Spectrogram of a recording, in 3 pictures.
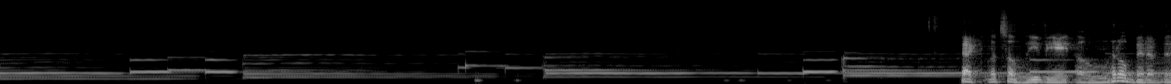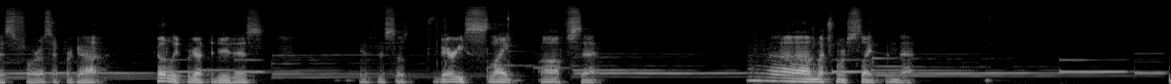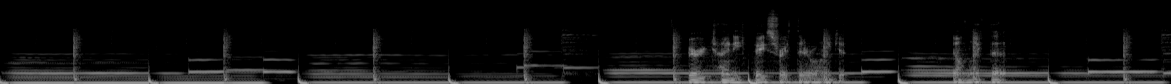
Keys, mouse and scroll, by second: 2.1 g, 3.0 click, 3.4 g, 4.6 middle click, 5.3 middle click, 5.8 middle click, 6.2 middle click, 6.6 shift+middle click, 7.1 middle click, 7.8 middle click, 12.2-17.6 drag, 18.2-22.2 drag, 19.9 Right, 22.6-25.6 middle drag, 26.1 middle click, 26.9 middle click, 27.5 middle click, 28.5 middle click, 29.1 shift+middle click, 29.8 middle click, 30.8 3, 31.5 click, 31.9 click, 32.9 click, 33.4 click, 33.7 click, 34.7 click.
